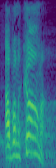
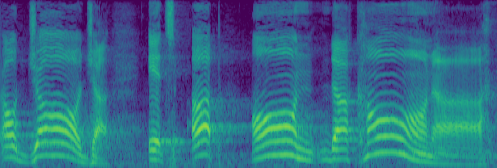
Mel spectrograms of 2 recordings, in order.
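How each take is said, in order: First: Said in the usual way. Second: "Oh, Georgia, it's up on the corner" dragged out very slowly; much slower. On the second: Retold or imitated. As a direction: spell it out slowly as if to a foreigner. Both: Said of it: "Like somehow he needed to say it slower".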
